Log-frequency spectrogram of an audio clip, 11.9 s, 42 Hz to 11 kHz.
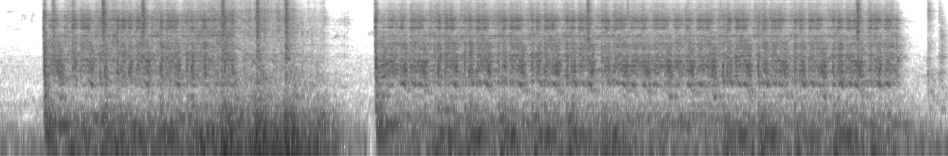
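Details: Classic Mini, first start attempt after 12 years, with low compression found earlier: starter churns steadily in two long bursts, nearly catching but not firing; cranks but won't start.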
